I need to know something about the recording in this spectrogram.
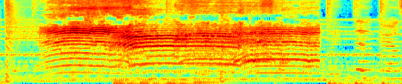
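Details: Sheep giving one long, drawn-out bleat of about three seconds, steady then wavering and dipping near the end, over rhythmic background music with a low beat.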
